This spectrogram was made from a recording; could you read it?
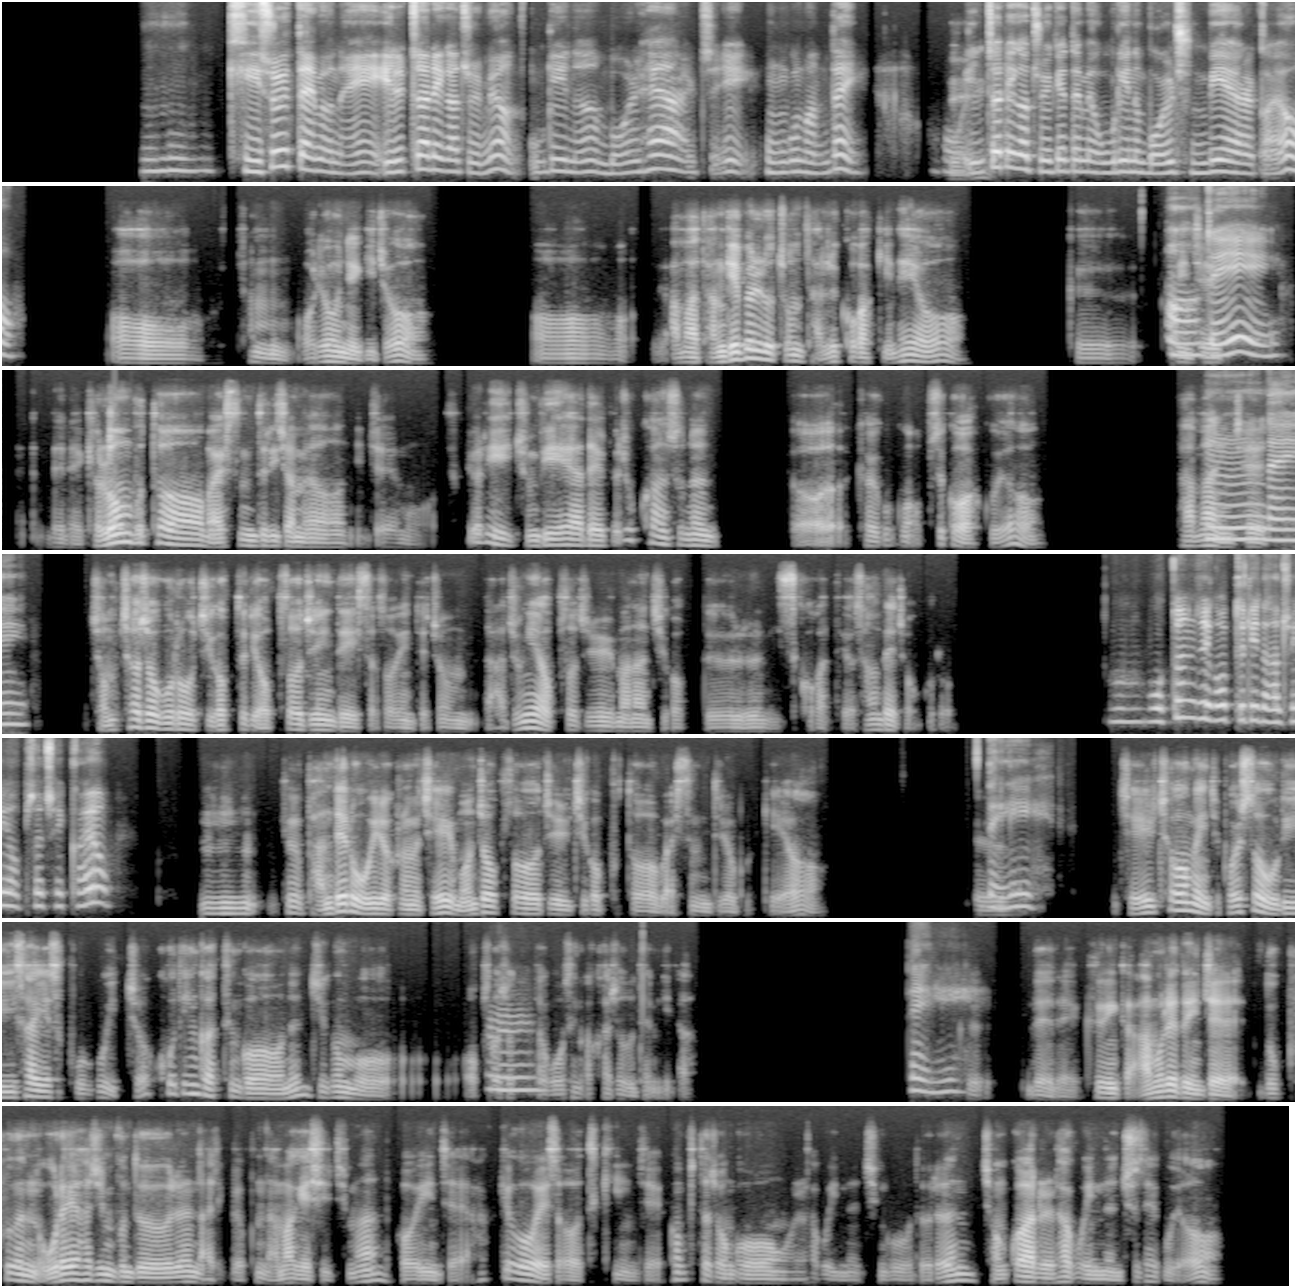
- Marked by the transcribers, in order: tapping
- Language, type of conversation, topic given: Korean, podcast, 기술 발전으로 일자리가 줄어들 때 우리는 무엇을 준비해야 할까요?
